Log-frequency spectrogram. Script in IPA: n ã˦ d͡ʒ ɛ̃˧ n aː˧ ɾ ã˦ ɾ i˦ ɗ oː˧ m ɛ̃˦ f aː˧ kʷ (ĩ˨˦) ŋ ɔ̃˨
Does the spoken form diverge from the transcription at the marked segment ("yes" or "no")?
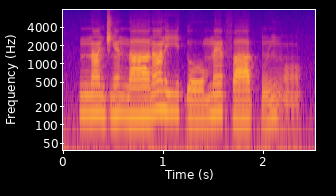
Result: no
